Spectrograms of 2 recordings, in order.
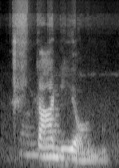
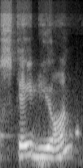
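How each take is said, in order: First: The first vowel sounds like 'ah'. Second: The first vowel sounds like 'ay'. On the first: The speaker calls it right. "sondern Stadion" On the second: The speaker calls it wrong. "It's not Stadion"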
